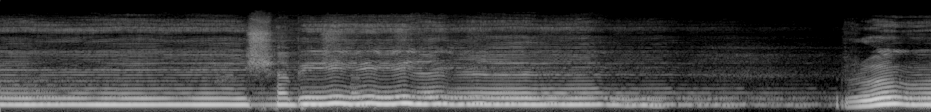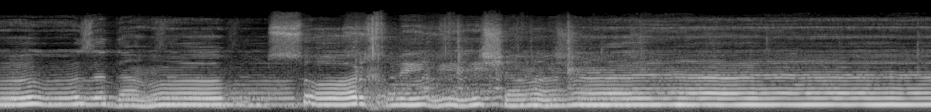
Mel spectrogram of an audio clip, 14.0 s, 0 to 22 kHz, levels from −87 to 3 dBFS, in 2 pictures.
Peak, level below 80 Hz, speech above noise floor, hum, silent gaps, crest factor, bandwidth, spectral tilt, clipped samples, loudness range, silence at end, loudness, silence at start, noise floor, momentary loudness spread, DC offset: -2 dBFS; -68 dBFS; 26 dB; none; none; 18 dB; 13 kHz; -6.5 dB/octave; under 0.1%; 6 LU; 0 s; -21 LUFS; 0 s; -46 dBFS; 8 LU; under 0.1%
